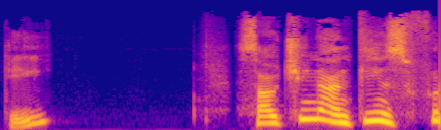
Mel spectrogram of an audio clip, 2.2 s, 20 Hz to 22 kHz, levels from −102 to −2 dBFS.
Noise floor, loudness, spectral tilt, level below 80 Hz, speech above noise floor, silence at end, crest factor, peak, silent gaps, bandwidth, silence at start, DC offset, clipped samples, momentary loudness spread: -79 dBFS; -14 LUFS; -4.5 dB/octave; -64 dBFS; 65 dB; 0 s; 14 dB; 0 dBFS; none; 15.5 kHz; 0.05 s; under 0.1%; under 0.1%; 15 LU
